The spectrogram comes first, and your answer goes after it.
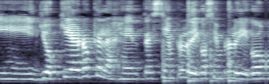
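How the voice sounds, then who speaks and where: Ordinary in pitch variation, the woman's voice sits fairly high. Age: 30s. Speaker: marketing specialist and nonprofit cofounder. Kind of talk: podcast interview. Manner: halting.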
